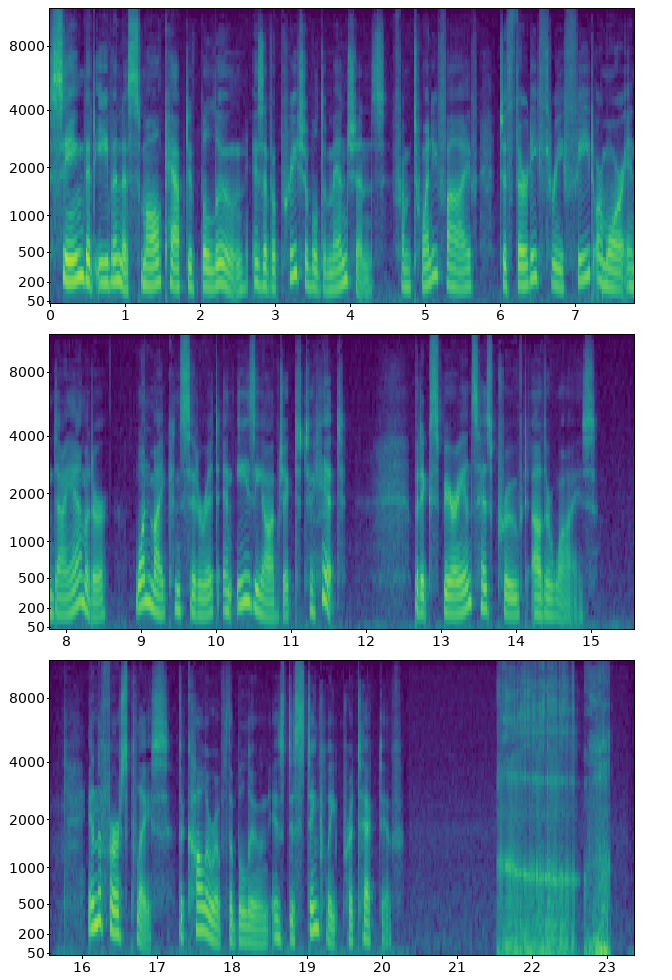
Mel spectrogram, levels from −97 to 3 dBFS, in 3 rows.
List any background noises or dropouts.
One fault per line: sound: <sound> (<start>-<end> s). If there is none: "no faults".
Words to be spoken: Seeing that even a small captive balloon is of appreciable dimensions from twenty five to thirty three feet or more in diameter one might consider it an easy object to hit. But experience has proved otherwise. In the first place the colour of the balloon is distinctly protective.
sound: breath (21.5-23.1 s)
